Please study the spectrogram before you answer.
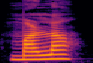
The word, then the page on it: marlañ: apatani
